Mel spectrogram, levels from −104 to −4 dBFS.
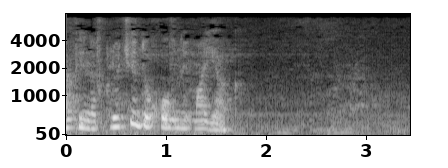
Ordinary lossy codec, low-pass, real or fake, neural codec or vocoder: MP3, 32 kbps; 7.2 kHz; fake; vocoder, 22.05 kHz, 80 mel bands, Vocos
